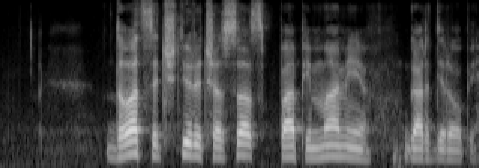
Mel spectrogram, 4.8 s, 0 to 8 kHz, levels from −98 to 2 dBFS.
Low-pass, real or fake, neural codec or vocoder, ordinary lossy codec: none; fake; codec, 16 kHz, 4 kbps, X-Codec, WavLM features, trained on Multilingual LibriSpeech; none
